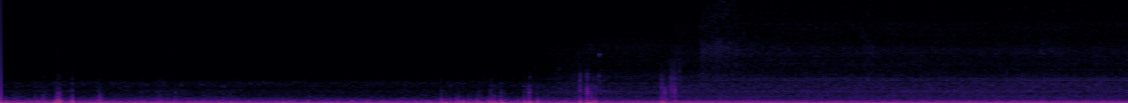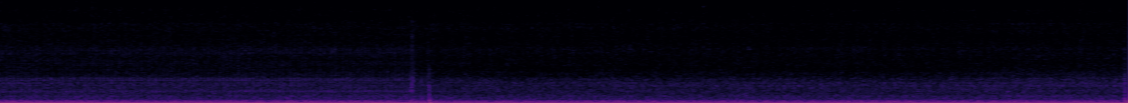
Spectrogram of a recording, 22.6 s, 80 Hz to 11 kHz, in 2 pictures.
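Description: Honda S2000's 2.0-litre F20C inline-four idling steadily, a low, even rumble heard from inside the cabin. A few light clicks come within the first several seconds.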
